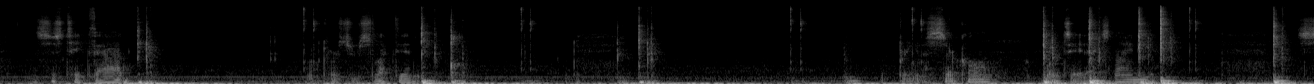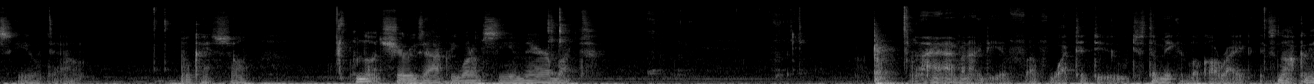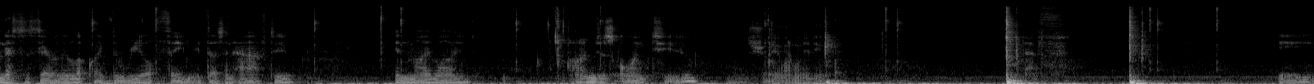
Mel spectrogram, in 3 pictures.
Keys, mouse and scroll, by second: 1.5 shift+s, 4.3 a, 4.6 Tab, 6.5 shift+a, 10.5 r, 12.8 s, 25.9 click, 32.4-34.6 middle drag, 34.6 Tab, 36.4 f, 37.7 e, 38.5 click.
